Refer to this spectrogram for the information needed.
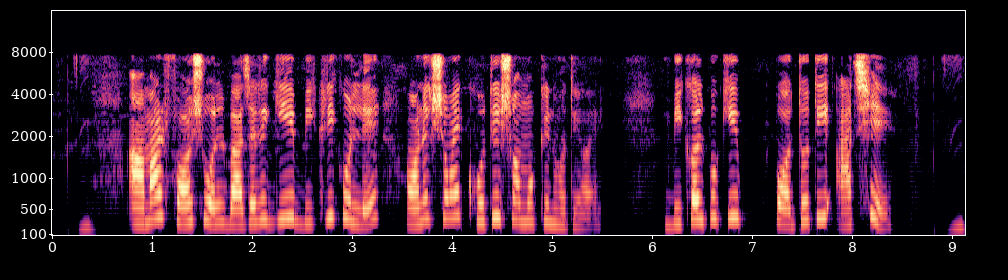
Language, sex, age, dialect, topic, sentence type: Bengali, female, <18, Standard Colloquial, agriculture, question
